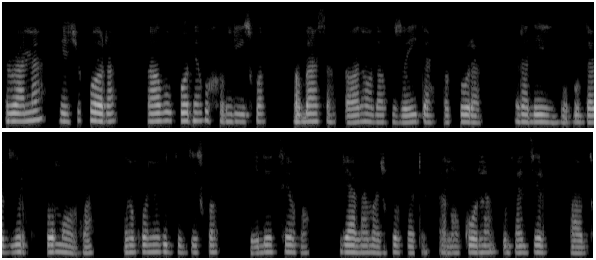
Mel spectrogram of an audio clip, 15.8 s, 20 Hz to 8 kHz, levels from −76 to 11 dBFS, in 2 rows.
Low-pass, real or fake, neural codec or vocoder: 7.2 kHz; fake; codec, 24 kHz, 0.9 kbps, WavTokenizer, medium speech release version 1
